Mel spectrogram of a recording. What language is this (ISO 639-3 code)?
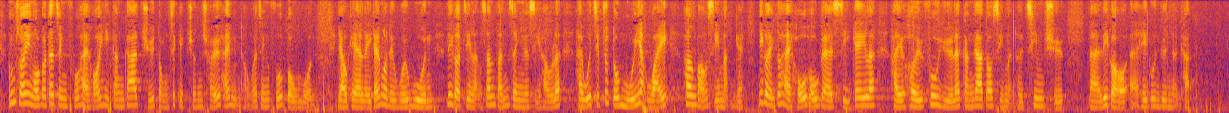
yue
